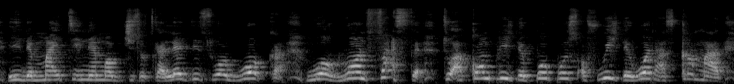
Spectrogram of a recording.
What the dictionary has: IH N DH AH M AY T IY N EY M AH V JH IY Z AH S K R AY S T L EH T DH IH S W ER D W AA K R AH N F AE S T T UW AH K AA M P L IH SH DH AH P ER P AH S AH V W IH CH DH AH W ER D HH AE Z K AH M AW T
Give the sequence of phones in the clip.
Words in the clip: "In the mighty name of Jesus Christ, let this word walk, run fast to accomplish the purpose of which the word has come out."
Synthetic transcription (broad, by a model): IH N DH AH M AY T IY N EY M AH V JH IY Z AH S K AY L EH T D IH S W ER D W AA K R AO N F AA S T T UW AH K AA M P L IH SH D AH P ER P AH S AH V W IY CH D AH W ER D HH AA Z K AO M AW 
